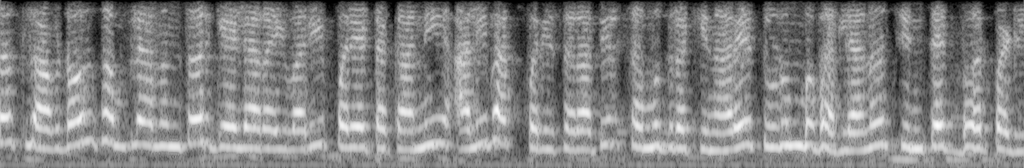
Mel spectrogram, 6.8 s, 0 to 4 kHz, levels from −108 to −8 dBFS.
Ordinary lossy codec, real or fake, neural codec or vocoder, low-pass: Opus, 16 kbps; real; none; 3.6 kHz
